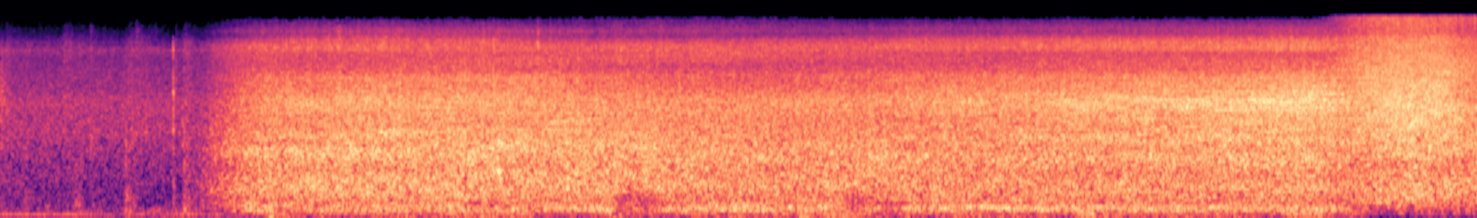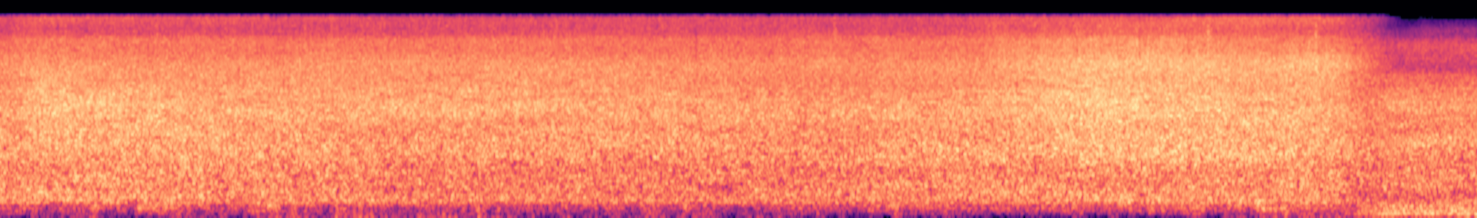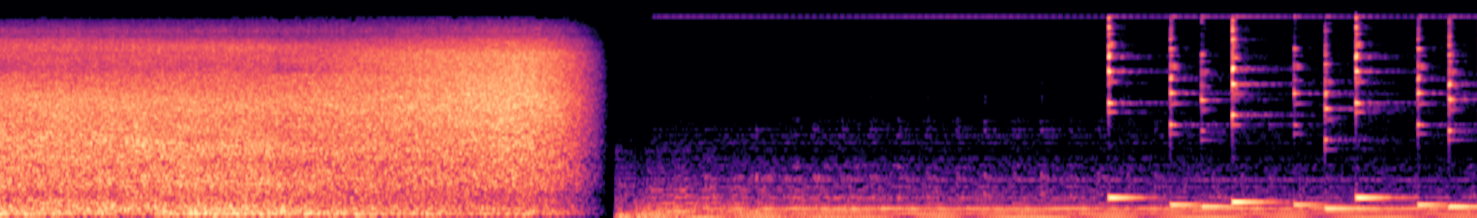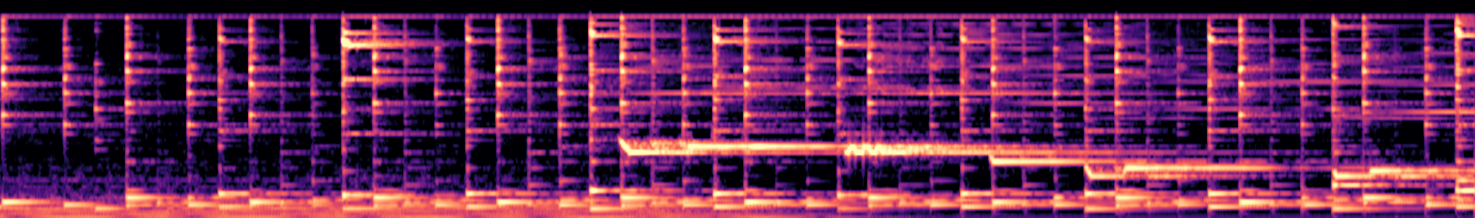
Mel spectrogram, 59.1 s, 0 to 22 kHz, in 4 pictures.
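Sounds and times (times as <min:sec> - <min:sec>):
deep rumble: 0:35.7 - 0:41.2.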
